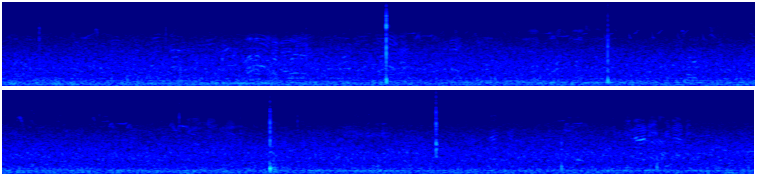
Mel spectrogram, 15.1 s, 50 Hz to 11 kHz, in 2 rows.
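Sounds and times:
faint sharp clicks: 3.8 - 4.0, 11.8 - 12.0.

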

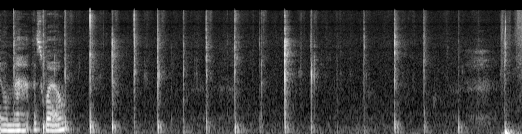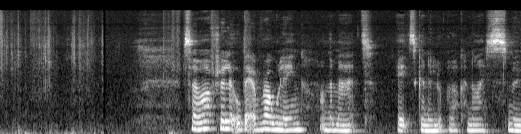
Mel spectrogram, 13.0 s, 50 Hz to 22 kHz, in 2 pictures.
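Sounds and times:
clay ball clicking between palms: 0.0 - 6.4
clay ball thumping on mat: 0.0 - 7.0.

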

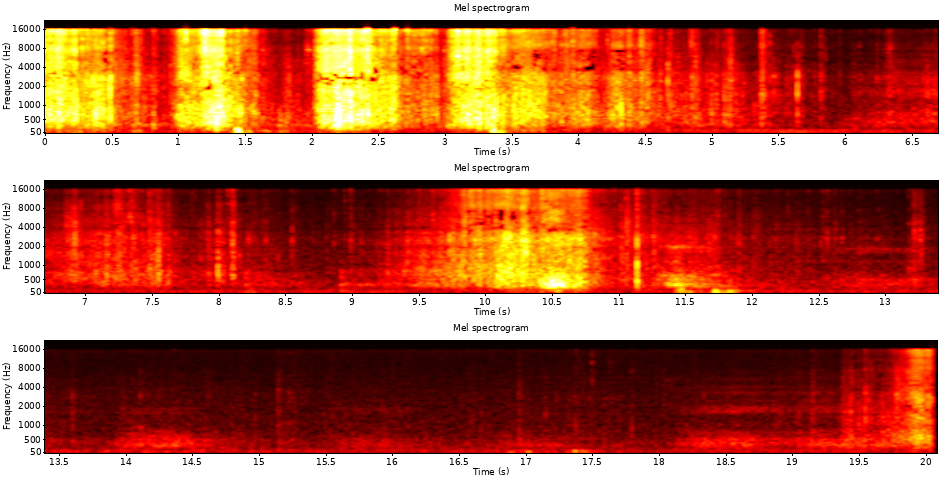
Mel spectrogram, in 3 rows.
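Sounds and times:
footsteps crunching through dry leaves: 0.0 - 5.5, 9.4 - 11.6, 19.8 - 20.0.

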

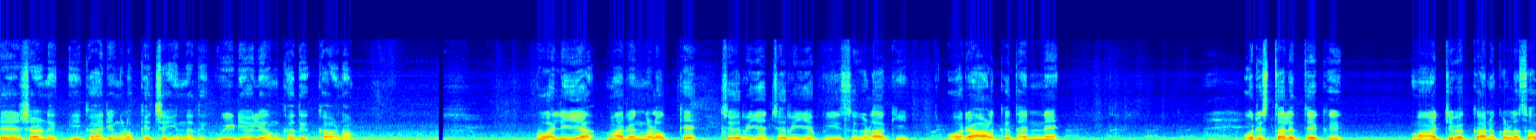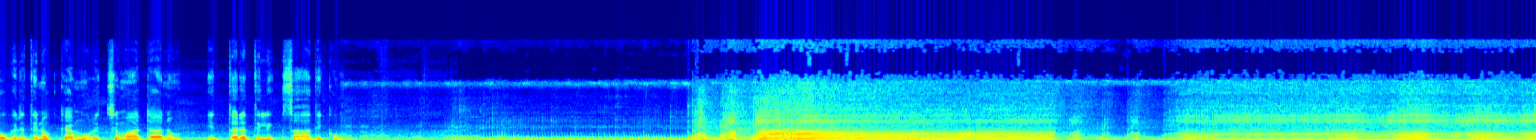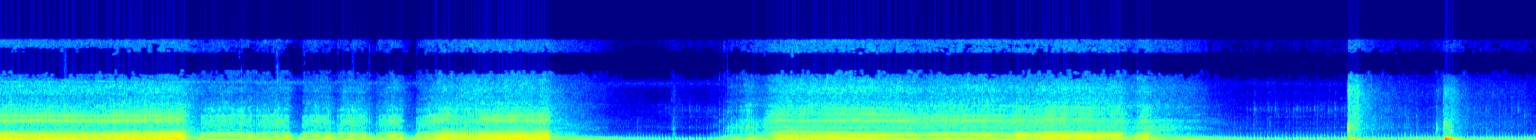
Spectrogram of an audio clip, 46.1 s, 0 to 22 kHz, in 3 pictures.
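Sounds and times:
chainsaw revving: 0.0 - 3.6, 18.7 - 46.0
sharp knocks: 44.1 - 45.6.

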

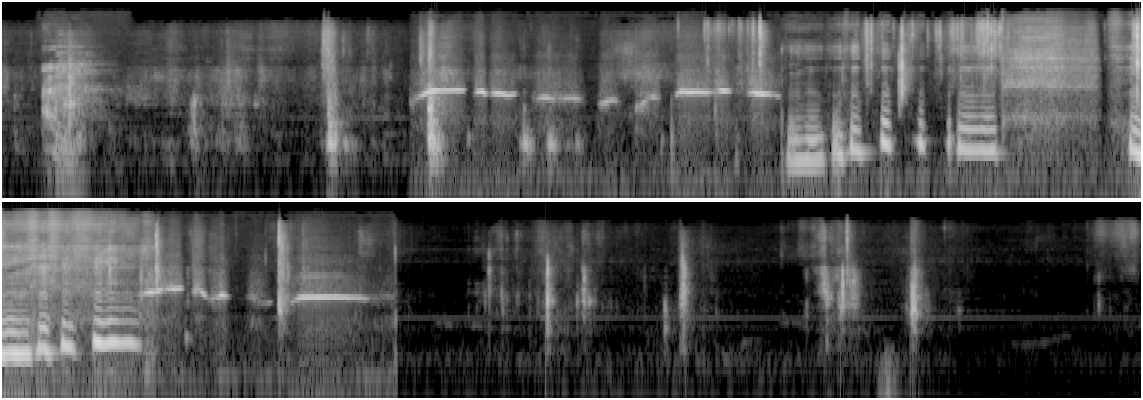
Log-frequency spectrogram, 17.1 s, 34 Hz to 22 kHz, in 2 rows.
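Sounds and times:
paper rustling and tapping: 1.2 - 4.2, 5.0 - 5.8, 6.5 - 7.5, 12.2 - 13.9, 14.6 - 15.6
person whistling: 3.1 - 6.5, 8.5 - 11.4.

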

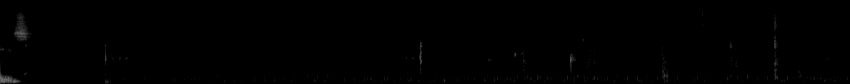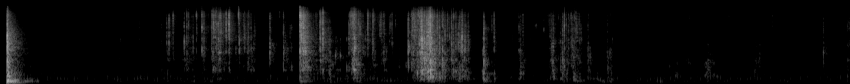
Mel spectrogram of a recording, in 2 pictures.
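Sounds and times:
wrapper crinkling: 10.0 - 14.6
foil card pack tearing: 10.1 - 14.6.

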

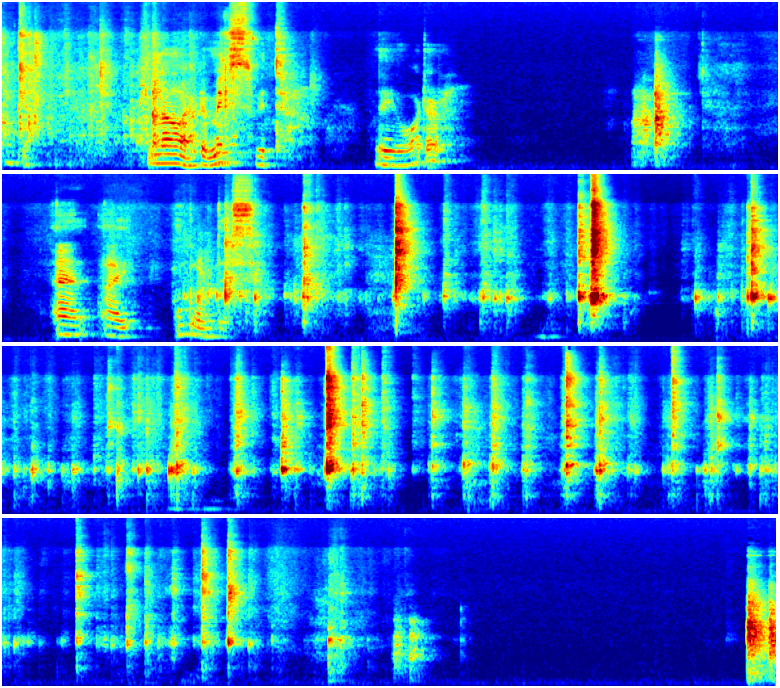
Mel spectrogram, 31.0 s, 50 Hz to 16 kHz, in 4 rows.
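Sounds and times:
paste stirring scrapes against plastic: 0.0 - 1.6, 9.1 - 27.1.

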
